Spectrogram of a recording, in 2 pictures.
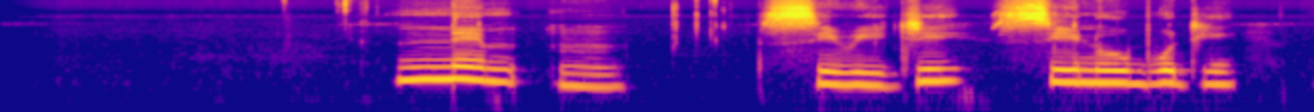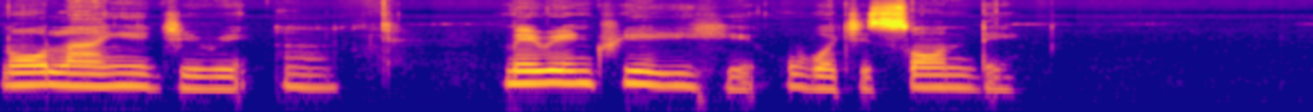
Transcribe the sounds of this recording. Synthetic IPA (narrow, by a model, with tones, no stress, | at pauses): n̩˦ne˦m̩˦ | m̩˨ | si˨ɾi˨d͡ʒɪ˦sɪ˦nu˦ɡ͡bo˦dɪ˦ | nʊ˦la˦a˦ɲɪ˦d͡ʒi˨ɾe˨m̩˦ | me˦ɾe˦n̩˦t͡ʃi˦e˦˨i˦hḛ˨ʊ˦bɔ˨t͡ʃɪ˨sɔ˦n̩˦dɪ˦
